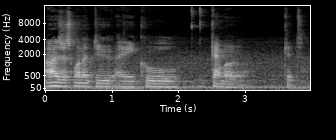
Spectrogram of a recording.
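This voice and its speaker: A man with a non-native accent speaks in a somewhat breathy voice, with audible echo from the room. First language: not English. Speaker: dirt bike hobbyist vlogger. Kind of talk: tutorial. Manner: hesitant, many fillers and repeats.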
